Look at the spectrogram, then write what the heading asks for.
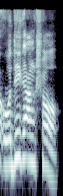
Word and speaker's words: অধিকাংশ: এরপর দেখো, অধিকাংশ, অর পরে কি যুক্ত আছে? রস্বই যুক্ত আছে, তাহলে অটা কিসের মতো হয়ে যাবে? ওর মতো হয়ে যাবে। ও ধি কাং স, শোনা যাচ্ছে না, ওকার হয়ে গেল।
